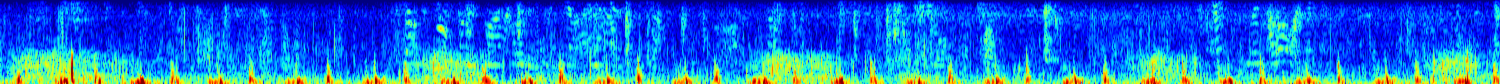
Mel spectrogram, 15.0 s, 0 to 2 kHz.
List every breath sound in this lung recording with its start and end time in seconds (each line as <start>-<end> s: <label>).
0.00-1.36 s: inhalation
4.06-4.94 s: inhalation
7.50-8.56 s: inhalation
11.00-12.06 s: inhalation
14.08-15.00 s: inhalation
